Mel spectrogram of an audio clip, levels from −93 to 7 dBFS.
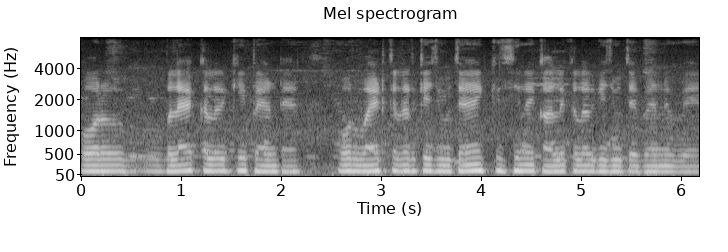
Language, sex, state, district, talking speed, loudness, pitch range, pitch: Hindi, male, Haryana, Rohtak, 205 wpm, -15 LUFS, 125-135 Hz, 130 Hz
